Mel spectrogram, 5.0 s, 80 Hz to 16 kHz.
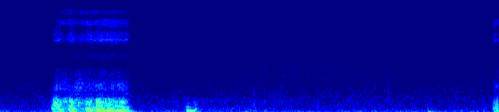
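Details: Pet dog snoring while asleep, recorded 2021-11-04: one loud, low snorting snore, then a softer breath and quiet breathing; ordinary snoring.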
